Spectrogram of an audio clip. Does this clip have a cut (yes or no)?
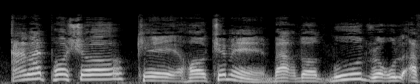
yes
